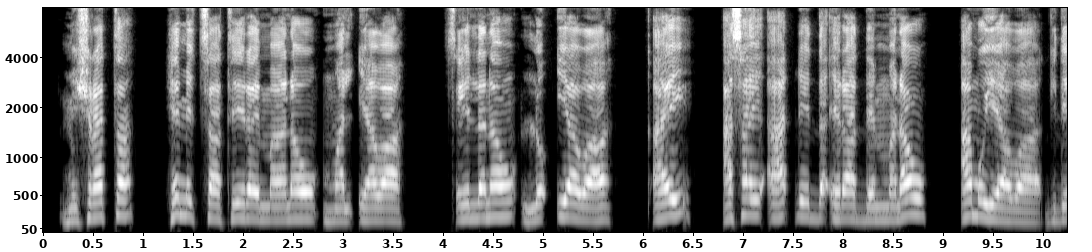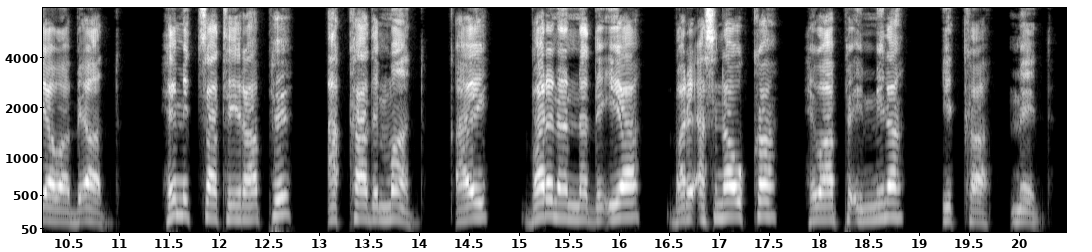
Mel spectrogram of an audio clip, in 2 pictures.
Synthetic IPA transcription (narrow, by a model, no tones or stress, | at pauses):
mɪʃɪɾɐt̪ːɐ | hɛmɪt͡sːaːt̪e̞ːɾɐjmaːnɐwmɐlʔɪjaːwaː | t͡sʼe̞ːlːɐnɐwlɔʔːɪjaːwaː | kʼɐj | ʔɐsɐjʔaːɗːe̞ːd̪ːɐʔɛɾaːd̪ɛmːɐnɐw | ʔɐmɔjɪjaːwaːɡɪd̪ɪjaːwaːbɛʔaːd̪ːʊ̥ | hɛmɪt͡sːaːt̪e̞ːɾaːpːɛ | ɐkːaːd̪ɛmːaːd̪ːʊ̥ | kʼɐj | bɐɾɛnɐnːɐd̪ɛʔɪjaː | bɐɾɛʔɐsɪnɐwkːɐ | hɛwaːpːɛɪmːɪnɐ | ɪkʰːɐ | meːd̪ːɐ̥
